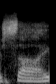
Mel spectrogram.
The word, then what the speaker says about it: psi: Psi, or the Greek letter psi, pronounced psi, is an umbrella term for certain types of psychic functioning, including telepathy, clairvoyance, precognition, and psychokinesis.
